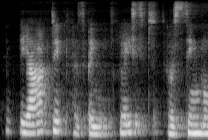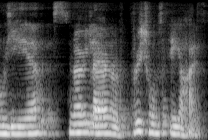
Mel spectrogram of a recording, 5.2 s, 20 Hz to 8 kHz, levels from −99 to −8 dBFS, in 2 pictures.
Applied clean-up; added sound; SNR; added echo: neural mask model DeepFilterNet 3.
